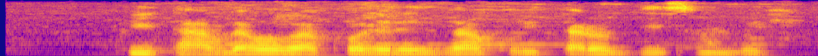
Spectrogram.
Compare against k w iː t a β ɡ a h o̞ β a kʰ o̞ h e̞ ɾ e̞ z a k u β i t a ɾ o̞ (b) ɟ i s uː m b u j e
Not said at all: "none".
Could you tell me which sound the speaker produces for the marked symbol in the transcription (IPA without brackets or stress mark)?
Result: b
